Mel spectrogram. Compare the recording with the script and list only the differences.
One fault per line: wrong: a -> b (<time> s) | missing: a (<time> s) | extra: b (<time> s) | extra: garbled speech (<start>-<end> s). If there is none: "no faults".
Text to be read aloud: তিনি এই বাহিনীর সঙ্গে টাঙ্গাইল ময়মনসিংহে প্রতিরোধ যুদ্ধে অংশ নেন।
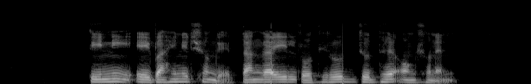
missing: ময়মনসিংহে (2.9 s)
